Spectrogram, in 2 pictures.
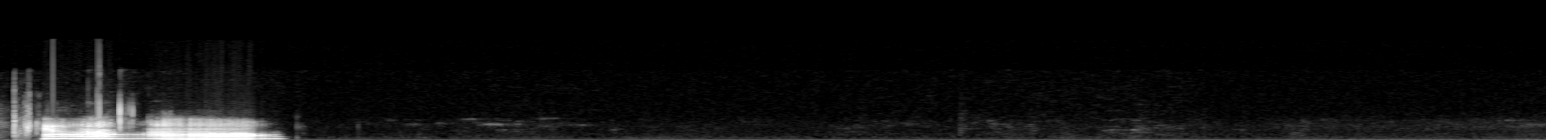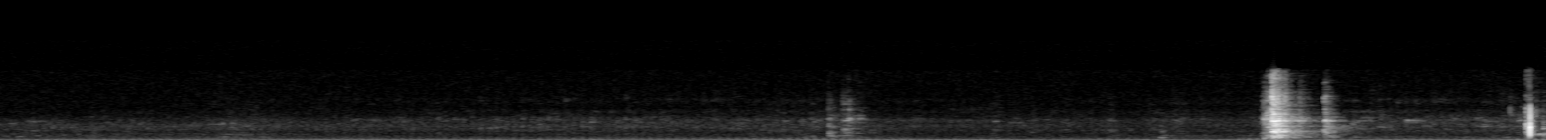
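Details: Persian cat gives one short two-part meow, tonal and rich in harmonics, lasting just over a second at the start. Long near-silence follows, broken only by a brief click near the end.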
